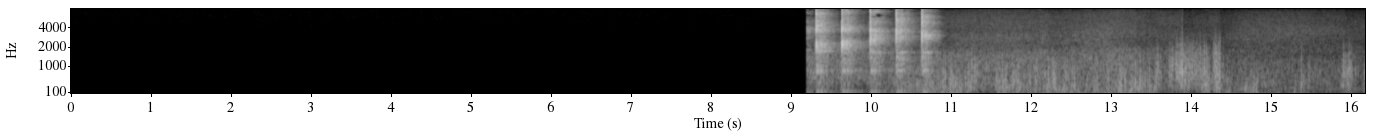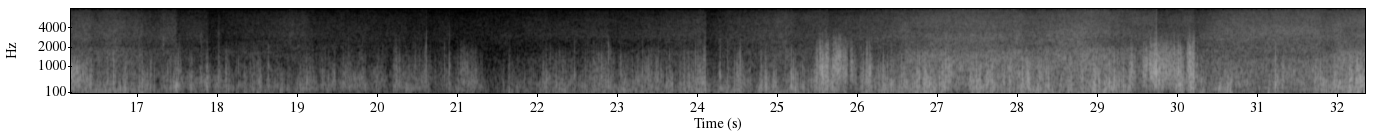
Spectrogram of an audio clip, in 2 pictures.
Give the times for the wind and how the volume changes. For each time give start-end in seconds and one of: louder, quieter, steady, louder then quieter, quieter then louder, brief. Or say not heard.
10.2-32.3 quieter then louder.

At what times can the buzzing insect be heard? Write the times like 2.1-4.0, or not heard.
not heard.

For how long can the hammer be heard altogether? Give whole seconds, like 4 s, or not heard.
2 s.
